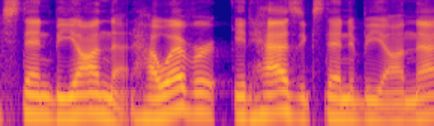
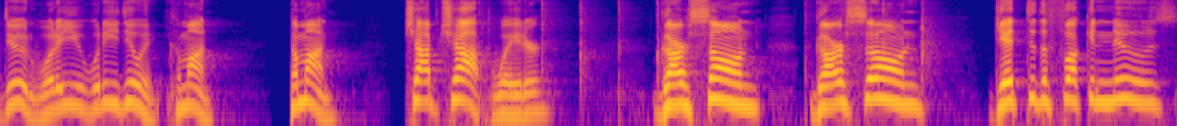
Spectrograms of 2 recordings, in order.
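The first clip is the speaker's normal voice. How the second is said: mocking, impatient, bossy voice, higher and louder; 7 semitones higher, 4 dB louder than usual. Imitating viewers who boss the speaker around like a waiter: imitating a bossy customer. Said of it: "bossing their servers and shit around that they're like".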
